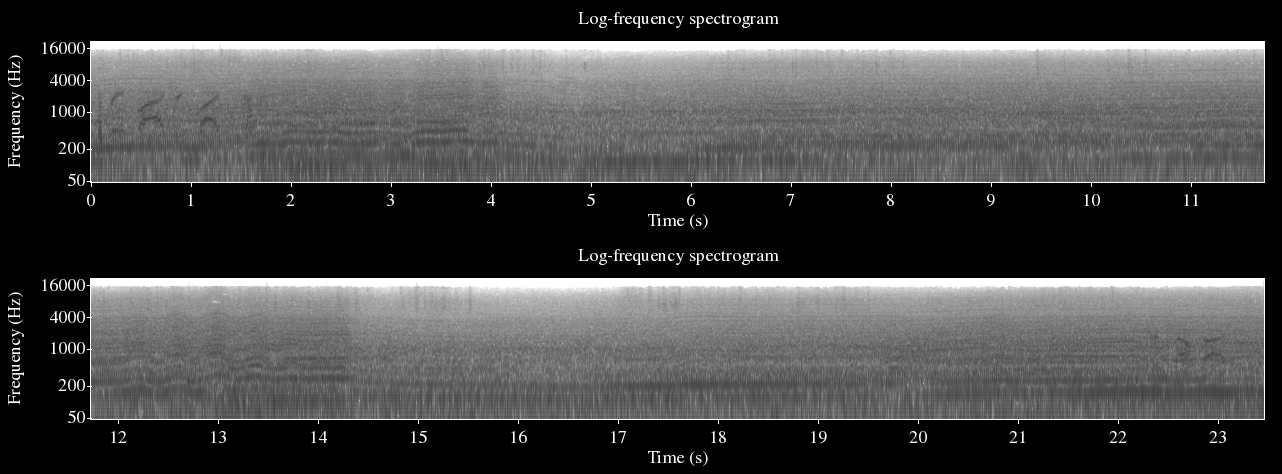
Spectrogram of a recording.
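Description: CORE Super Late Model dirt series race cars roar around a dirt track at the green flag, a sustained loud engine drone that swells and fades as cars pass, with voices talking over it.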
